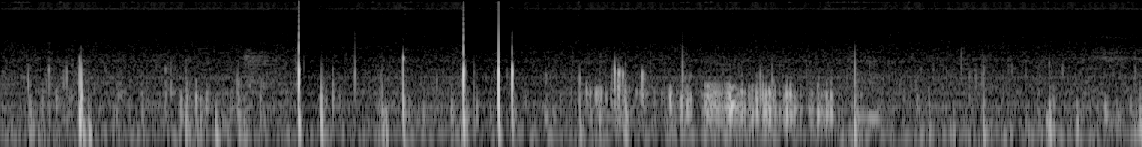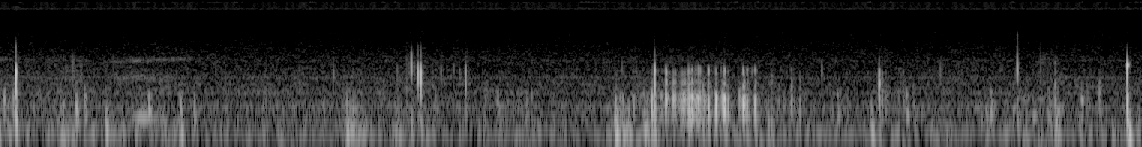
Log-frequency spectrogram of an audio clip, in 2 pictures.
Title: Stomach ache on business trip (stomach growling, moaning)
